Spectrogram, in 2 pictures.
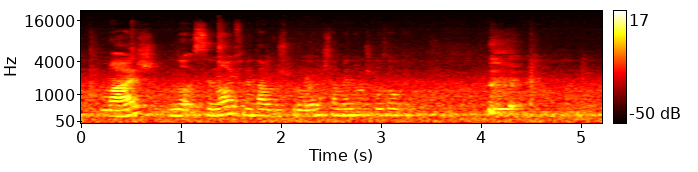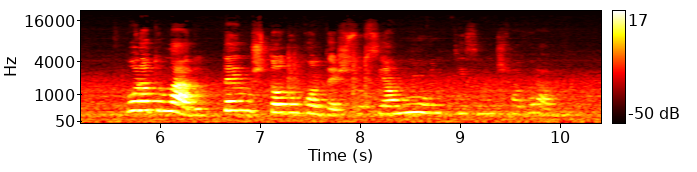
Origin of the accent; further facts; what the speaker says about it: Angola; nós como angolanos ainda não nos reconciliamos.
